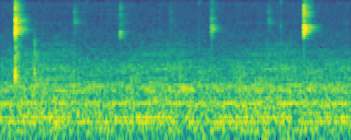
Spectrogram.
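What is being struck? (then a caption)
Bar of white soap cut with a small metal blade. A solid white bar of soap with an embossed logo is held in the hand and scored with a small scalpel-like metal blade, which cuts diagonal lines into it. Short, bright, crisp ticks and scrapes sound as the blade bites into the soap, with quiet pauses between cuts over a low, steady background hiss.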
